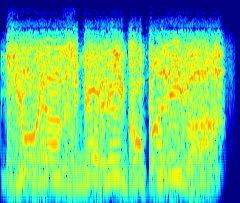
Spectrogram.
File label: voice message fuel tank damaged, polish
